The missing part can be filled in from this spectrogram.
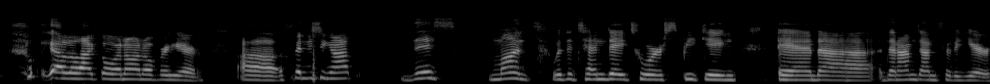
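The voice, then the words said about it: Rough, hoarse voice. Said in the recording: “My voice is a little rough today.”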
